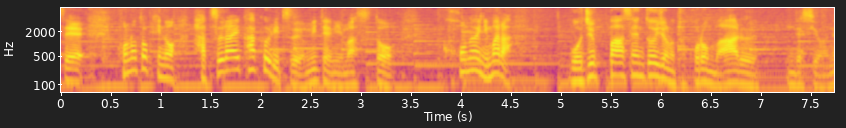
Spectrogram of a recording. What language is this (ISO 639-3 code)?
jpn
